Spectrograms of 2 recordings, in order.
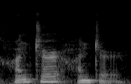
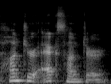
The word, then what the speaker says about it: Hunter x Hunter: you introduced me to a shonen series called Hunter x Hunter. I'm glad you say the proper pronunciation of that now, because a lot of people go with Hunter x Hunter.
